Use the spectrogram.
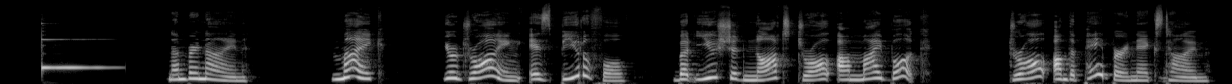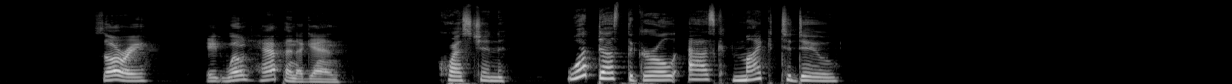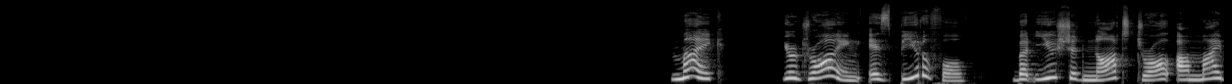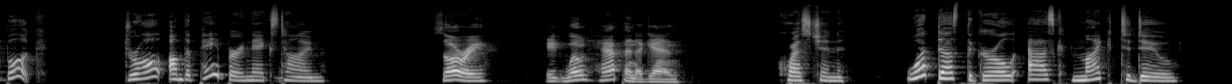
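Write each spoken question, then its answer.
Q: What does the girl ask Mike to do?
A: Draw on the paper next time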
